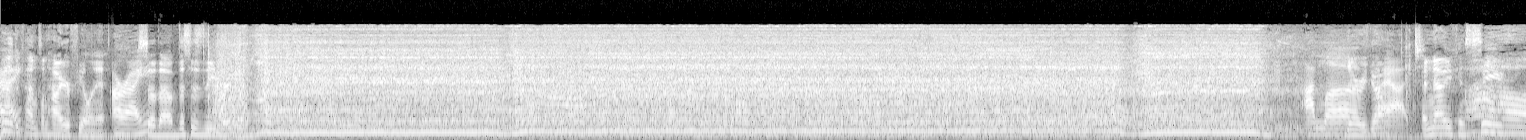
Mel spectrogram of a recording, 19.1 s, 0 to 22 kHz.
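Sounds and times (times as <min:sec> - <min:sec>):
blender running: 0:02.6 - 0:17.2.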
